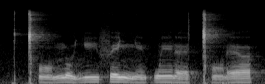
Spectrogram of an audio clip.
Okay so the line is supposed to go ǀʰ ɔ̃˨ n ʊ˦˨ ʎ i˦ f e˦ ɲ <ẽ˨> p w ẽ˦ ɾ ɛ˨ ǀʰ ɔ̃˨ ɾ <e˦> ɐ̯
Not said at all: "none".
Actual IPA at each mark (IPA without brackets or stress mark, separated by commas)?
ẽ˨, ɛ˦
